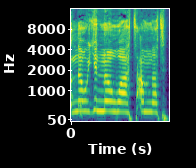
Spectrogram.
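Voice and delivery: high, loud flustered English; panicked backpedalling. Retold or imitated. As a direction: act out hasty face-saving. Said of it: "då får jag sån panik".

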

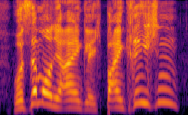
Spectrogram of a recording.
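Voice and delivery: protesting grandma. Acted. Grandma unsure of restaurant, loud complaint. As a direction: ask it in loud bewilderment.

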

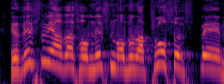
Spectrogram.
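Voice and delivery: very high, muffled lisping mumble; mumbling mother. A narrator's reading. Mother to environment officer, high muffled mumble. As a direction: mumble high through a swollen mouth. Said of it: "murmelte meine Mutter".

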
